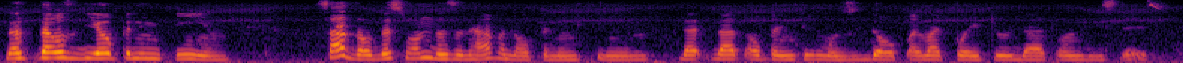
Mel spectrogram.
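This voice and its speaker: A woman doing casual let's play commentary at a medium pitch. She is sarcastic and reactive, talking back to the game as she plays. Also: fairly even intonation, moderate pace, a little mellow, low-quality recording. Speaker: game streamer.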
